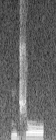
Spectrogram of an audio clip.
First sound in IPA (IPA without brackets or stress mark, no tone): n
